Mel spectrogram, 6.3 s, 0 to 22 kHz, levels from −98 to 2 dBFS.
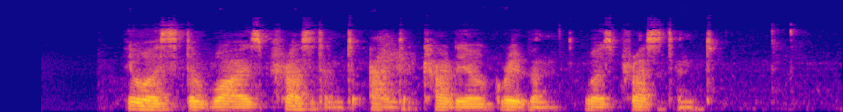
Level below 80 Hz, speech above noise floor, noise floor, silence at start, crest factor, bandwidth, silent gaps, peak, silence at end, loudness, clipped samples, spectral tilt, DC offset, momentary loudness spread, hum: -60 dBFS; 50 dB; -67 dBFS; 0.95 s; 18 dB; 8 kHz; none; -2 dBFS; 0.95 s; -18 LUFS; under 0.1%; -4.5 dB/octave; under 0.1%; 12 LU; none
